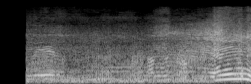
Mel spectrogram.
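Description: A 250 two-stroke dirt bike revs hard as the rider pulls a wheelie, its engine whining up and down in pitch, with voices talking over the riding.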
